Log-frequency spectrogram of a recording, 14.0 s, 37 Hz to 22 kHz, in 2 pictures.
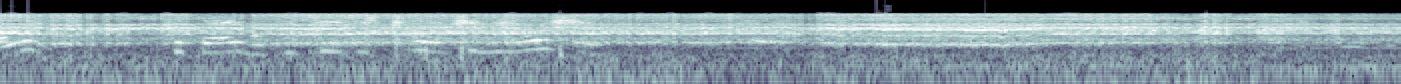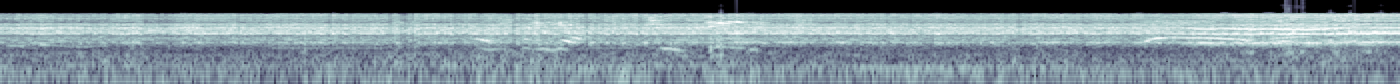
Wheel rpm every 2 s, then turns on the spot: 220, 230, 220, 230, 240, 230, 230.
none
